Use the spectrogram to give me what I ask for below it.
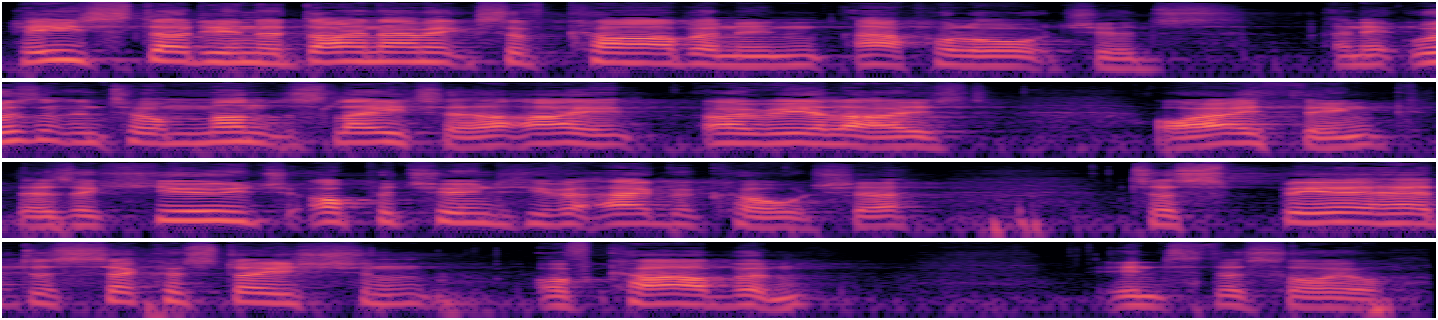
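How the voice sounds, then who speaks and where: A man's voice: a little high, moderate pace, bright, forceful tone. A man from the United Kingdom giving a conference presentation, with dry, self-deprecating humour and hesitant fillers between points. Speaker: conference speaker.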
